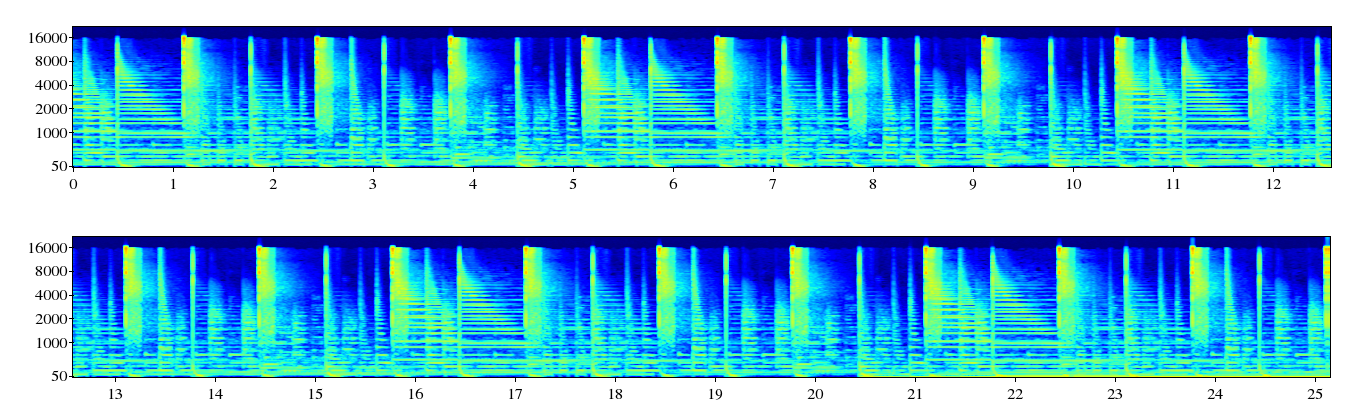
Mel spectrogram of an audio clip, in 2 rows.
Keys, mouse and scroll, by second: 0.6 middle click, 1.1 click, 2.0 click, 2.8 middle click, 3.2-5.7 drag, 5.7 middle click, 6.1-7.2 drag, 7.2 middle click, 7.8-9.9 drag, 9.9-11.0 middle drag, 11.0-14.0 drag, 14.0 middle click, 14.4-15.6 drag, 15.6 middle click, 16.0 click, 16.5 middle click, 17.0-18.2 drag, 18.2 middle click, 18.7-21.9 drag, 21.9 scroll down 1, 22.1 middle click, 22.4-22.7 scroll up 1, 22.7-25.1 middle drag.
